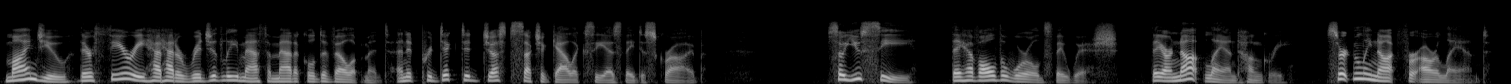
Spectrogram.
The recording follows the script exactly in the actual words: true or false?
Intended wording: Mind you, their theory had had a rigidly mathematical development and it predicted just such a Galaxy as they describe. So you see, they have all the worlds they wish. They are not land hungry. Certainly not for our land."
true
